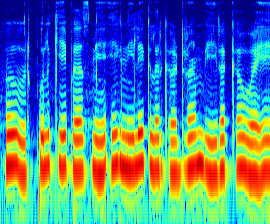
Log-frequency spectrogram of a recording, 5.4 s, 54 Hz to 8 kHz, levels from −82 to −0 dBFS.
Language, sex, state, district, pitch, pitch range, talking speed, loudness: Hindi, male, Uttar Pradesh, Saharanpur, 185 Hz, 175-195 Hz, 155 wpm, -13 LUFS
